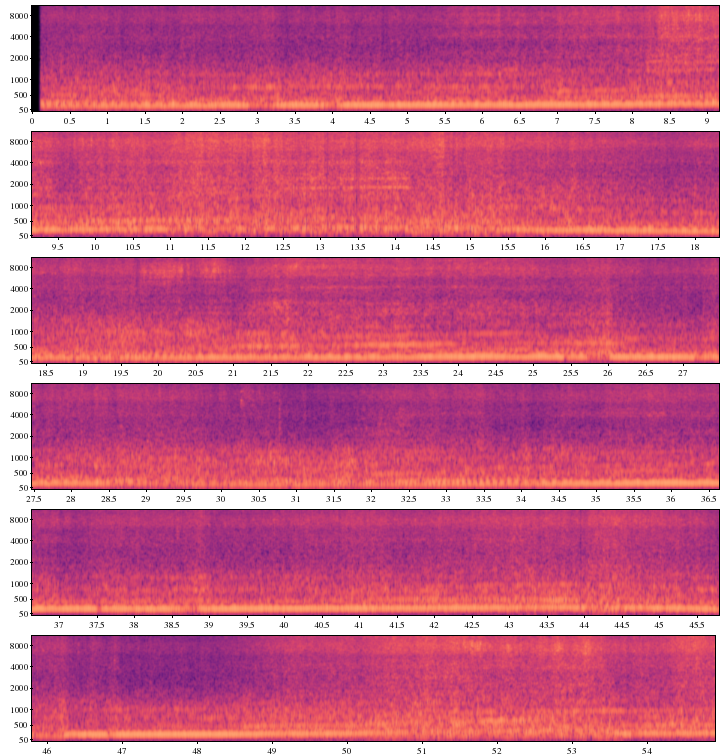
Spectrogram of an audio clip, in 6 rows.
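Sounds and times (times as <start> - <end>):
car engine revving: 0.1 - 54.9.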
